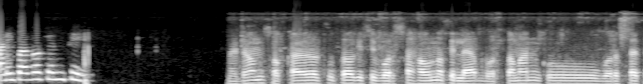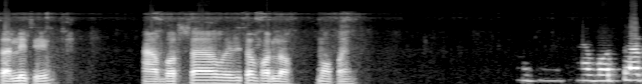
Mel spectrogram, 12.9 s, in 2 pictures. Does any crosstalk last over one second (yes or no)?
no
